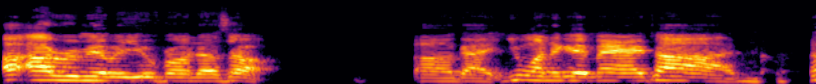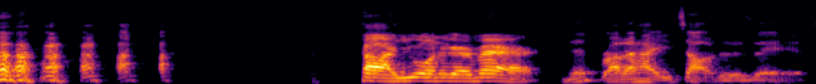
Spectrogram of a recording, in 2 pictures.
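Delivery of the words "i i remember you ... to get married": put-on deep, loud, drawn-out man's voice. Act out how a man probably talked to Todd, in a put-on deep voice. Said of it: "like that deep voice sounding".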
